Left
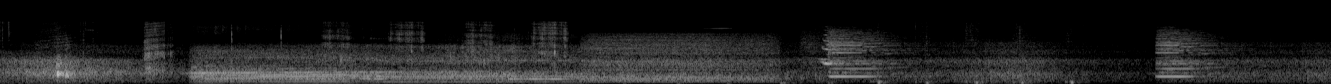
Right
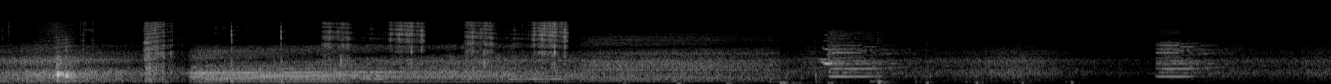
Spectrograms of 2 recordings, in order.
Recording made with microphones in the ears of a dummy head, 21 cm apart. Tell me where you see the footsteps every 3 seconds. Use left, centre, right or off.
right, right, right, left, off.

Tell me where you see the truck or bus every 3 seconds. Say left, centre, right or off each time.
centre, left, left, left, left.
